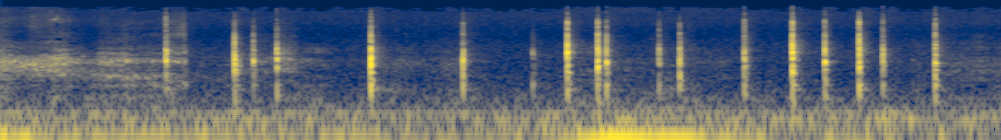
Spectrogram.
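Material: Cardboard.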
